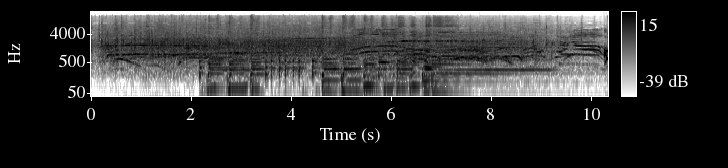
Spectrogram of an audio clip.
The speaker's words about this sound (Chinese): 来，让我们掌声有请小沈龙。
